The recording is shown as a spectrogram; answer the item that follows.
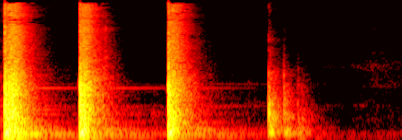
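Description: Four blows of a claw hammer on a leather hole punch, driving it through the sheath leather into a wooden board, about half a second apart, the last one lighter.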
